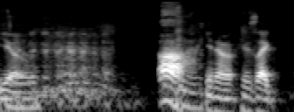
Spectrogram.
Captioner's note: audience laughter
